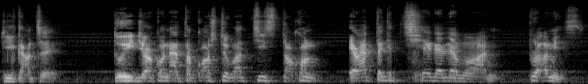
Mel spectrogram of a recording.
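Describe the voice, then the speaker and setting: A meek old father-in-law begs and coaxes in a slow, whining tone, as a man puts him on. He sounds like a guilty child caught out. His voice rises a bit as he pleads. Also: fairly high pitch, creaky, pushed and bright, soft background music, exaggerated voice. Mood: sheepish. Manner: whining, coaxing, drawn-out pleading.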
